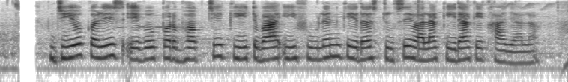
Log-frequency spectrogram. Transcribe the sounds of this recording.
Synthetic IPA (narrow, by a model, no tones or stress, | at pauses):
d͡ʒijokəɾɪseːɡopəɾbʱəkt͡ʃikiːʈbaːʔiːpʰuːlənkeɾəst͡ʃuːseʋaːlakiːɾakekʰaːd͡ʒaːlaː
